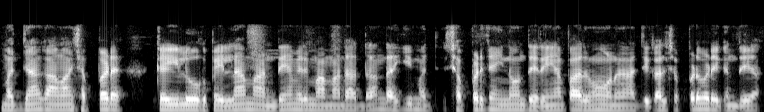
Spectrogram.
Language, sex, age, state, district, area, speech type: Punjabi, male, 18-30, Punjab, Tarn Taran, rural, spontaneous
